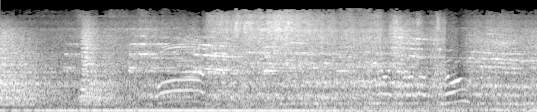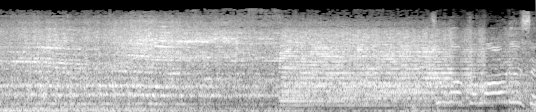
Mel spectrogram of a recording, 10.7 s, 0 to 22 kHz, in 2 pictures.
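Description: A Norfolk Southern freight train passes close by. The EMD SD70ACe and GE ES44AC diesel locomotives rumble past in the first few seconds, then the wheels of a container well car roll by. A horn chord sounds steadily through the last two seconds.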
